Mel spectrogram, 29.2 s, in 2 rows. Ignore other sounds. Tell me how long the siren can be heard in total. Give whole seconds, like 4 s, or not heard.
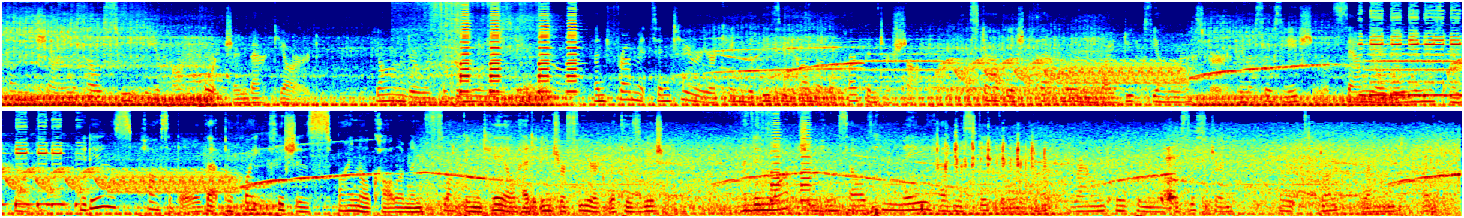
22 s.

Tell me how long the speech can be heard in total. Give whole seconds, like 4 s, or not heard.
29 s.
